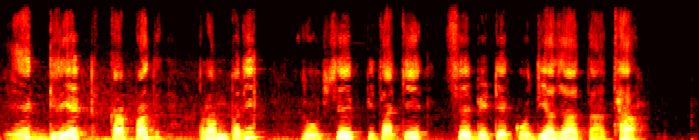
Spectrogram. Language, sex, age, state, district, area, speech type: Hindi, male, 60+, Uttar Pradesh, Ayodhya, rural, read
